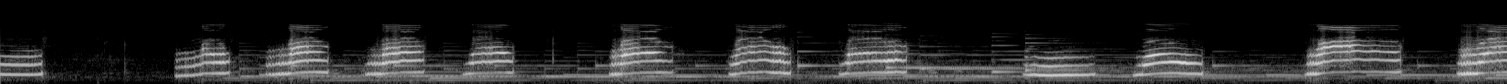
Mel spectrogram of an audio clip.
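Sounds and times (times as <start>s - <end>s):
cat meowing: 0.0s - 0.5s, 1.8s - 5.2s, 6.1s - 9.1s, 10.3s - 12.1s, 13.0s - 15.0s
soft background music: 2.0s - 15.0s.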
